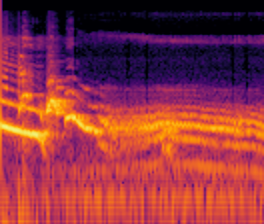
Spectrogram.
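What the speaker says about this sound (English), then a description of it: "Give me a howl and say Happy New Year's to everybody." Luna, a pet dog, gives a drawn-out howl close to the microphone, starting high, sliding lower and trailing off in a long wavering tone, with no talking over it.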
